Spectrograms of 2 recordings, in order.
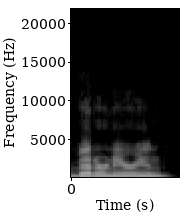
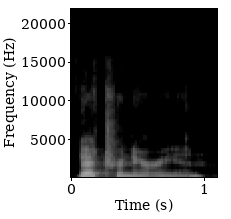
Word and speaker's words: veterinarian: Any of you guys struggle with saying the word veterinarian? I say veterinarian.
